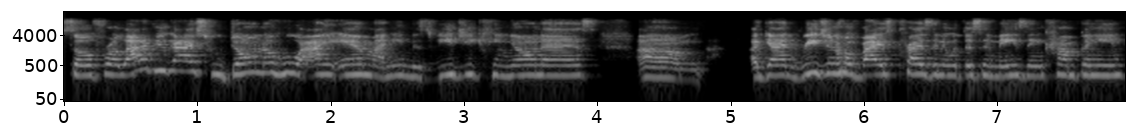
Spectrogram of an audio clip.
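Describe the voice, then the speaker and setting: A woman talks in a raised, projected voice that is high-pitched, with a bright, sharp tone. Her pace is fairly quick. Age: 20s. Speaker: network marketing executive. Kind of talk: training presentation. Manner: animated.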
